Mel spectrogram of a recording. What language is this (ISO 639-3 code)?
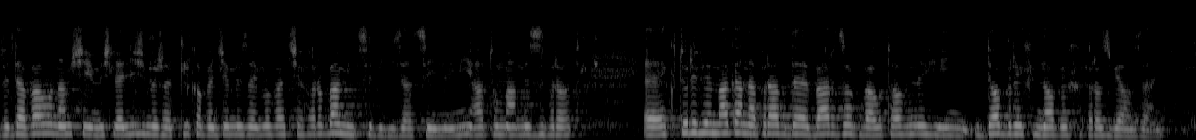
pol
